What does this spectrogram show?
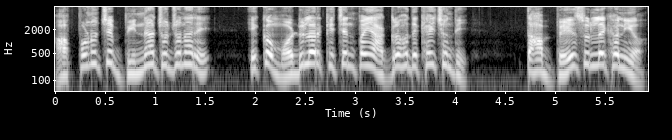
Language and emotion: Odia, surprised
